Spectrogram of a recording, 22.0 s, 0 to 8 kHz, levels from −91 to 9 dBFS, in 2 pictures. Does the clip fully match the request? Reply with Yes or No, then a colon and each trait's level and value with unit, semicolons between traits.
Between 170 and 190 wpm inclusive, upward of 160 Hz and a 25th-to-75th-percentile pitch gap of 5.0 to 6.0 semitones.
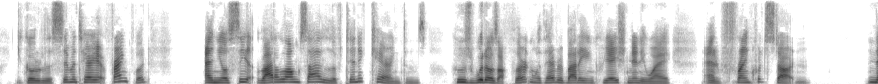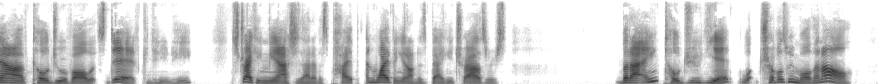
Yes: average, 180 wpm; medium, 185 Hz; average, 5.3 semitones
